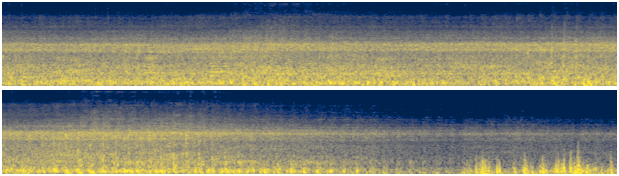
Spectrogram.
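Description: Passenger train coaches passing close by at speed: a steady rumble and hiss of wheels on rail that fades away about ten seconds in as the last coach goes by.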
